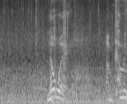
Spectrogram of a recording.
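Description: A young man speaks briefly and tensely.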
